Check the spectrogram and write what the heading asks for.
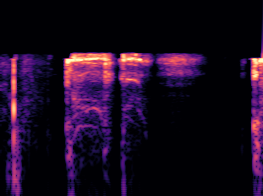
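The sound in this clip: A speaker clears their throat with several harsh, rasping bursts separated by brief gaps, moderately loud with no other sound around them.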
